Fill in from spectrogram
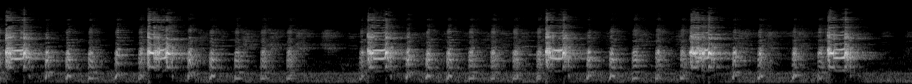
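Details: Red junglefowl after laying an egg, cackling insistently: rapid series of harsh squawks and clucks in bursts roughly every one and a half seconds, over a low hum.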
